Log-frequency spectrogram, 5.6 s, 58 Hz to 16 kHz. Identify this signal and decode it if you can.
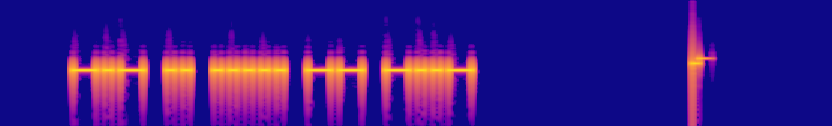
Morse code, heard as a keyed tone, about 22 wpm, 700 Hz. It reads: KI5MX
